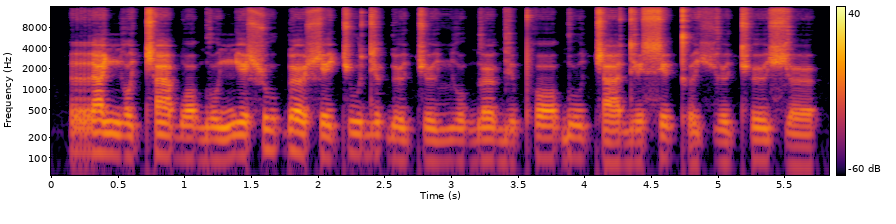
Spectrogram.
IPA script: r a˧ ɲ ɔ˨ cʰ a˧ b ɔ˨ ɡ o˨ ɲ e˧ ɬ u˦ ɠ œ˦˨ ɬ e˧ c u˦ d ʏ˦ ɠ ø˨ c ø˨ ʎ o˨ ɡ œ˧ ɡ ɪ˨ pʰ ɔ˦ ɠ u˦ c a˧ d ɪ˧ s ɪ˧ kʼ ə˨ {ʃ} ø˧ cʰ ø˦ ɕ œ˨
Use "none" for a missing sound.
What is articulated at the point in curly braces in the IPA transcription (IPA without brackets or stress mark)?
ç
